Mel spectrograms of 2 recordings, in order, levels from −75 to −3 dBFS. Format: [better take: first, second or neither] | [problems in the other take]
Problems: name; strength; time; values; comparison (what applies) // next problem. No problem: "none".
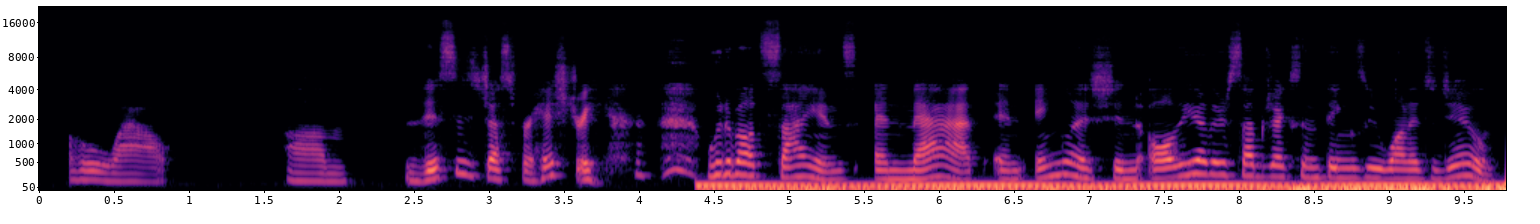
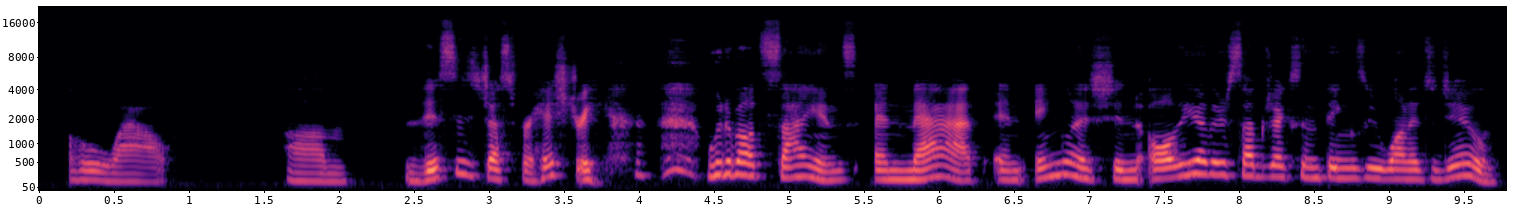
second | low rumble; noticeable; from 4.5 s on; 20 dB below the speech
